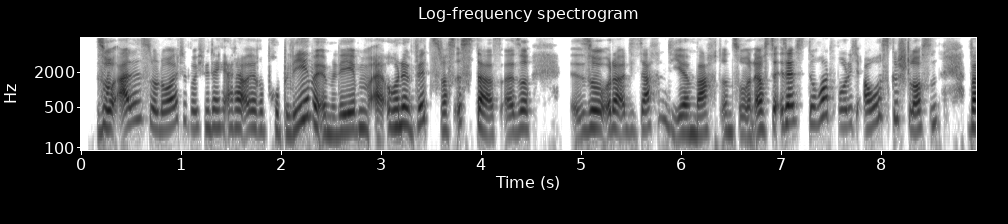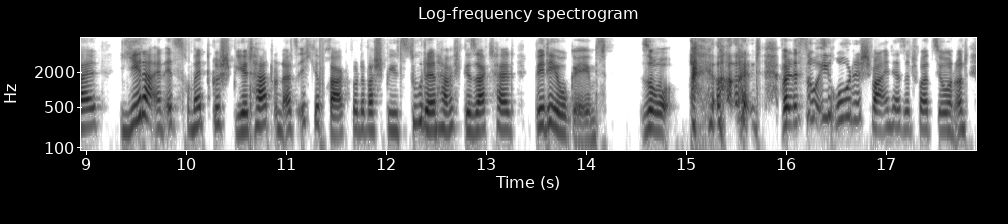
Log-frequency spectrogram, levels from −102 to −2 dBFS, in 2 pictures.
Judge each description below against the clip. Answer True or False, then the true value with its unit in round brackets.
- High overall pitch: True (215 Hz)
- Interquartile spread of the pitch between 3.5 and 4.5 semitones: True (3.9 semitones)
